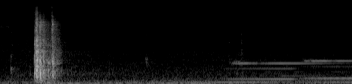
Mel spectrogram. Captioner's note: phone clatters; light music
